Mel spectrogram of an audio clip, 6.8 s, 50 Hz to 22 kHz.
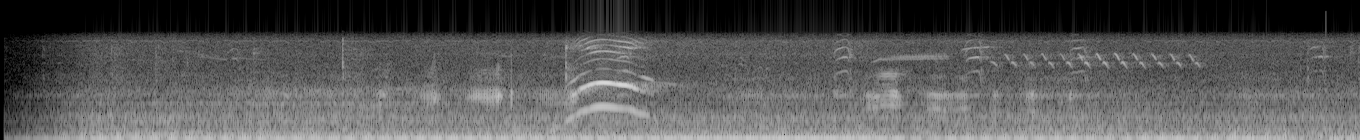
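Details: Quail perched in a tree at Dead Horse Ranch State Park, Cottonwood, Arizona, on 2 May 2010, giving one loud arched, slightly nasal note midway, over a steady low hum and faint chatter from other birds.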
